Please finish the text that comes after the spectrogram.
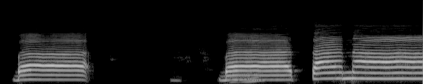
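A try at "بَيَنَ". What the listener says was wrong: titiknya di bawah. Bayana. Panjang apa pendek ya?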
